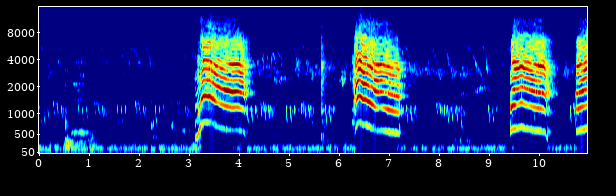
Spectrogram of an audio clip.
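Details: Goat kid in rural Bengal, castrated at home by village method, gives three loud, strained bleats about three seconds apart. Each cry is wavering, harsh and falls slightly in pitch, with quiet background shuffling between them.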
